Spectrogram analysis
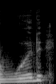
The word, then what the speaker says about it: would: And what's super weird about these L's in could, should, or would is listen to me saying them. You don't pronounce the L's.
